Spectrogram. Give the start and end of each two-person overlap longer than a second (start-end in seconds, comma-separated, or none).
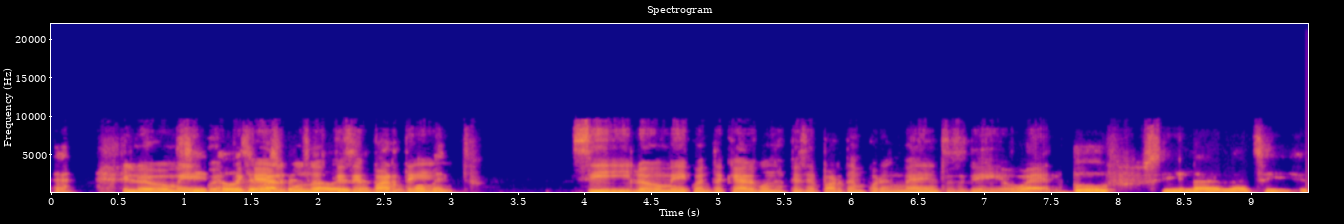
0.9-3.1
